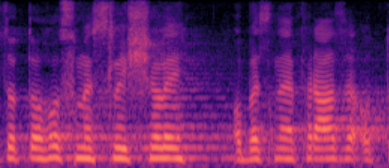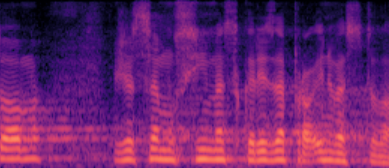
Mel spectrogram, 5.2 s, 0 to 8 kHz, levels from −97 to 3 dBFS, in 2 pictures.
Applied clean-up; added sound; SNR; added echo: none; none; none; none.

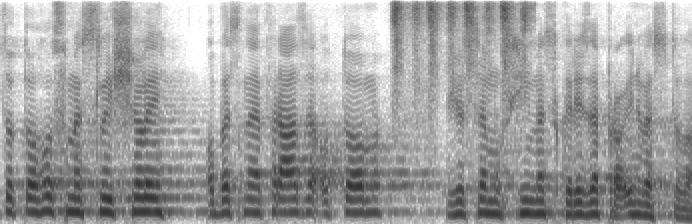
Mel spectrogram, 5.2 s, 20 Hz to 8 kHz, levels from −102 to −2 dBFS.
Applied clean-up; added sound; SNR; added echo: neural mask model Resemble Enhance denoiser.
